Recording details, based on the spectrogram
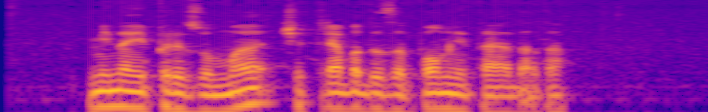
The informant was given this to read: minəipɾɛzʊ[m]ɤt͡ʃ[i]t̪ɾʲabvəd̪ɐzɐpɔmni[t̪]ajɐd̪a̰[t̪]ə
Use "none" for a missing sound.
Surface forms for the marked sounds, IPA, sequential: m, ɛ, t̪, t̪

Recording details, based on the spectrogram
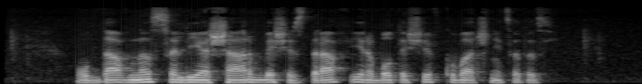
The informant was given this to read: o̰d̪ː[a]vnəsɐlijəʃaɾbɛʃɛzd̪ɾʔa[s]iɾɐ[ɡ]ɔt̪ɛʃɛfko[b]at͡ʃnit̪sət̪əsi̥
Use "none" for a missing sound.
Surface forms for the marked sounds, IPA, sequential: a, f, b, v

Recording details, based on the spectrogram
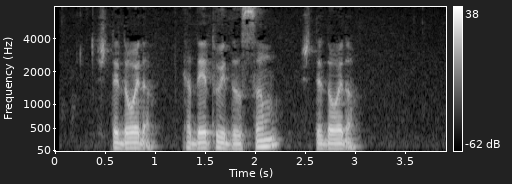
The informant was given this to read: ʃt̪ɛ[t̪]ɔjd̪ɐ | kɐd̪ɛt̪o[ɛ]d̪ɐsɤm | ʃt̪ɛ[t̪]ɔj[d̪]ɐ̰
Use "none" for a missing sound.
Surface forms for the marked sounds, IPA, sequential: d̪, i, d̪, d̪

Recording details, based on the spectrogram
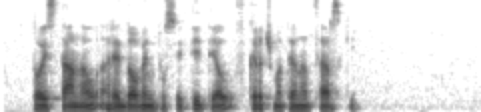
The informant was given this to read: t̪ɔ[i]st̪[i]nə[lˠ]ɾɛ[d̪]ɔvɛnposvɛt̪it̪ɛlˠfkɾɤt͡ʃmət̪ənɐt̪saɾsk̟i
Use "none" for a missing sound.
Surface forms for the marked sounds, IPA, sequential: j, a, lˠ, d̪

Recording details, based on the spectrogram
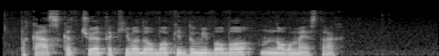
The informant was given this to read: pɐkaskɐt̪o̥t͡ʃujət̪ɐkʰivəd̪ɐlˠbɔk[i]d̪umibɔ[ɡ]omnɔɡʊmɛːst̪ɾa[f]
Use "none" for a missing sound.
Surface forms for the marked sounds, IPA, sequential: i, b, x

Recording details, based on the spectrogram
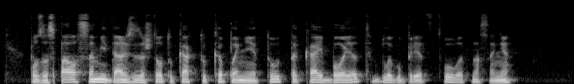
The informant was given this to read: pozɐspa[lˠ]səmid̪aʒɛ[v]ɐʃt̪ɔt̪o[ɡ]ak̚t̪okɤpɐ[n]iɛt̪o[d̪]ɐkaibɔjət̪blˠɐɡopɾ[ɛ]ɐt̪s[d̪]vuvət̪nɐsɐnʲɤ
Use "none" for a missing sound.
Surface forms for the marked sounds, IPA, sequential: lˠ, z, k, n, t̪, i, t̪

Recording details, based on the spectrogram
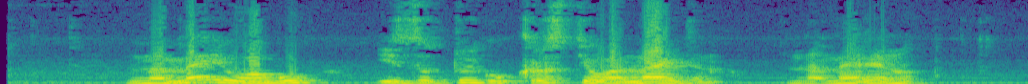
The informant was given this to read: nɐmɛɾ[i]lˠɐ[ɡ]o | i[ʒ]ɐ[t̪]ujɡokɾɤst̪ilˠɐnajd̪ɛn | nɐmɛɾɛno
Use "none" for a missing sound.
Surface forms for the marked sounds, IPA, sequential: i, ɡ, z, t̪

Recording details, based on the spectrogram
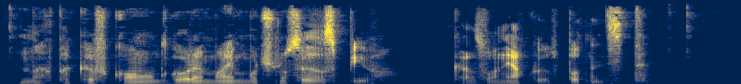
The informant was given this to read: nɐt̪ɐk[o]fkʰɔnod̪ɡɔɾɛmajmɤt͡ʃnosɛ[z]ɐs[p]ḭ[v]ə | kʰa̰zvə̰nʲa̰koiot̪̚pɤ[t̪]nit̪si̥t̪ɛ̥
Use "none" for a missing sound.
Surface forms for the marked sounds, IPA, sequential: ɤ, z, p, v, t̪

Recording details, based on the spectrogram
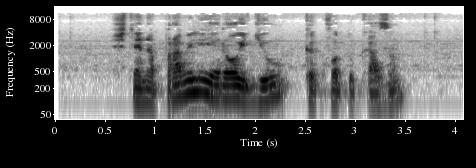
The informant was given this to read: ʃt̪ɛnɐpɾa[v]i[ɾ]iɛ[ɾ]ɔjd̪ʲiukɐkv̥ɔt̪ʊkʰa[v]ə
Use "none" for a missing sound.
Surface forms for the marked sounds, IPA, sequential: v, l, ɾ, z

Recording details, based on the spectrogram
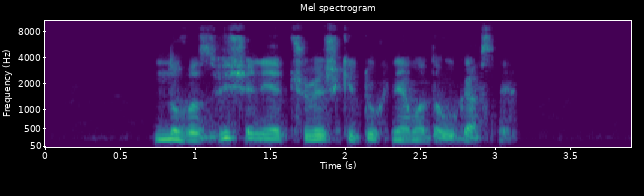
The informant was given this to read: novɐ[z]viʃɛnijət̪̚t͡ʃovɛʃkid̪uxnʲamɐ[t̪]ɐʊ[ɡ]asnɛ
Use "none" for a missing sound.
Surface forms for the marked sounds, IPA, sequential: z, d̪, ɡ

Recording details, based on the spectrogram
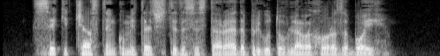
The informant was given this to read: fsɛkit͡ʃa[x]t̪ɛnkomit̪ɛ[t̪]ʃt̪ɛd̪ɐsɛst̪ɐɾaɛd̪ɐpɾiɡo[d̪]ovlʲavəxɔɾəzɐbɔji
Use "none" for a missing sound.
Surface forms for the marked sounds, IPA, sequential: s, t̪, t̪

